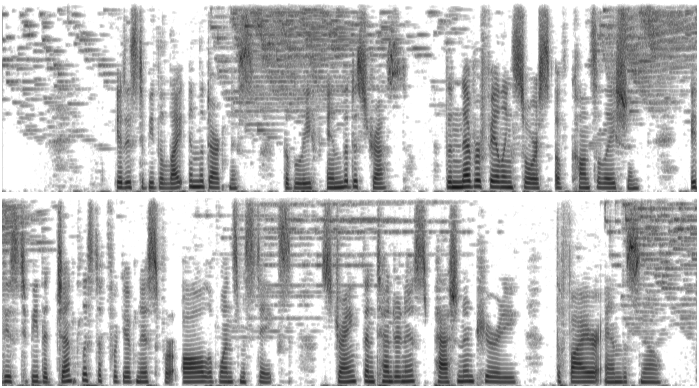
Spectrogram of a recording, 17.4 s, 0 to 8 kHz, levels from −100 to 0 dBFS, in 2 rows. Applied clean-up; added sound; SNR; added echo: classical method Wiener filter.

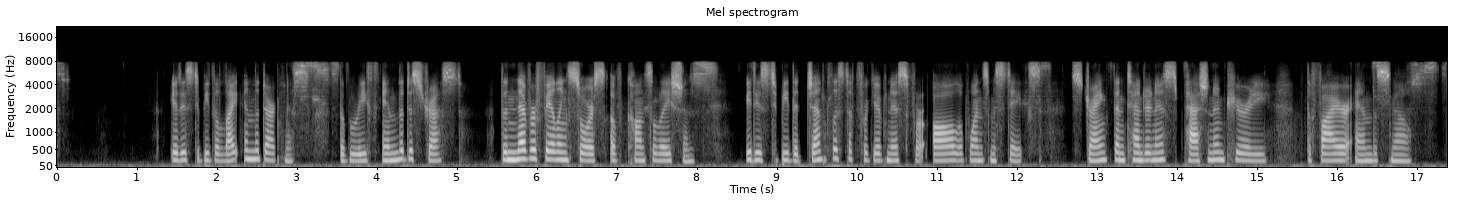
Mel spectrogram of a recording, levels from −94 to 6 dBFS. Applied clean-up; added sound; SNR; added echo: neural diffusion model UNIVERSE++.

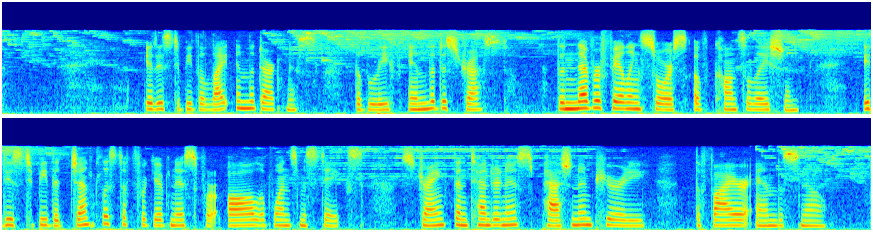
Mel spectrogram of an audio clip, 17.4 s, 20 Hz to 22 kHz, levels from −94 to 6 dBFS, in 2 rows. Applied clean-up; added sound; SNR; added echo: none; Chime; 17 dB; none.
